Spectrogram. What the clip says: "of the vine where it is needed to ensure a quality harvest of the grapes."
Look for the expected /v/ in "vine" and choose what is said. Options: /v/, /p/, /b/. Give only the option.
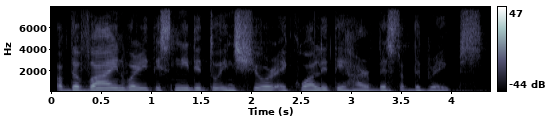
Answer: /v/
